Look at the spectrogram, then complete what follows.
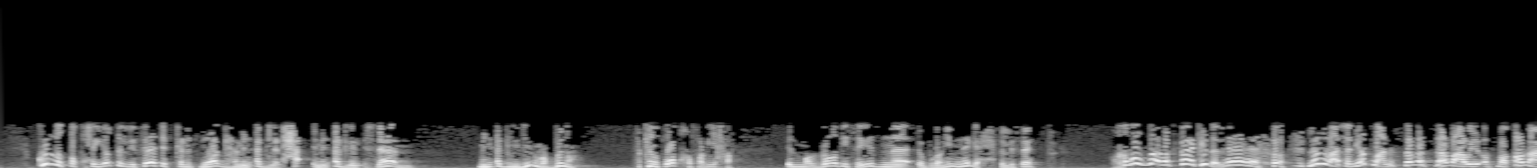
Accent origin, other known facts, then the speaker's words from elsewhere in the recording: Egypt; يعني احنا نفرح ونعتز كمصريين جدا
